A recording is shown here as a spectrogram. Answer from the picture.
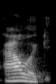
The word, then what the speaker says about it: Alex: His name is pronounced Alec, even though it's spelled A-L-E-X, which would be Alex.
